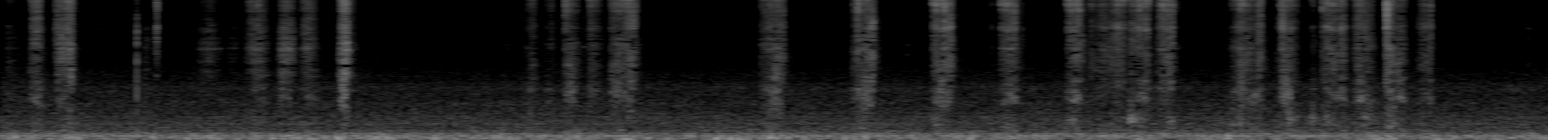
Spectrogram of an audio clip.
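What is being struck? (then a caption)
Emery board nail file rubbed by a fingernail. A fingernail is rubbed and scraped along the gritty surface of a long, dark, solid emery board nail file held upright. Quick, bright, raspy filing strokes come in bursts over a steady low hum.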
